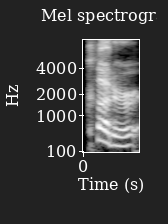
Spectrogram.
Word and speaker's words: Qatar: the Middle East thought oh Qatar sorry cutter as you say I was saying cutter my husband's like well what's that I was like it's it's the proper way to say Qar right but Qatar right is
